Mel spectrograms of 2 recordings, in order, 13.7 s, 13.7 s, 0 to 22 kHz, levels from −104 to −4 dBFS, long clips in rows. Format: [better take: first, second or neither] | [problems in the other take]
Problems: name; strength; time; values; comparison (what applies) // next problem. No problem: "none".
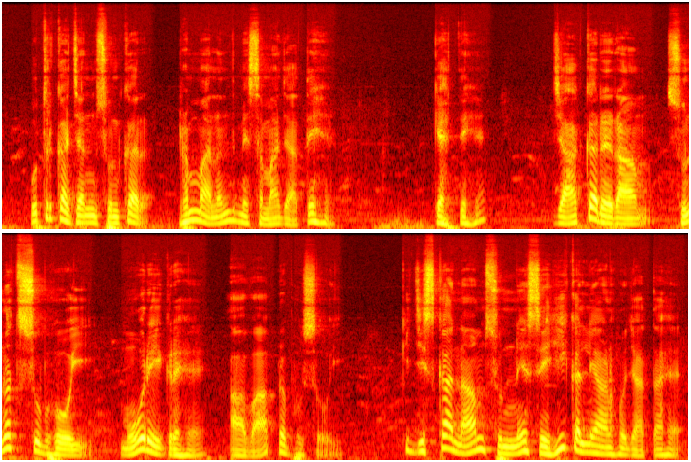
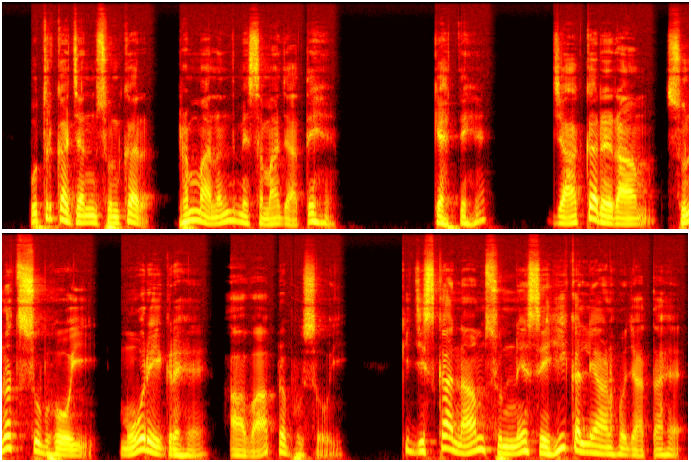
second | hiss; faint; throughout; 30 dB below the speech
